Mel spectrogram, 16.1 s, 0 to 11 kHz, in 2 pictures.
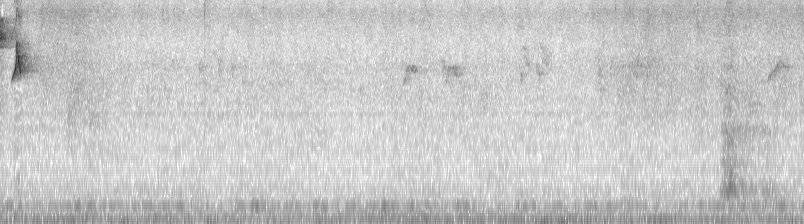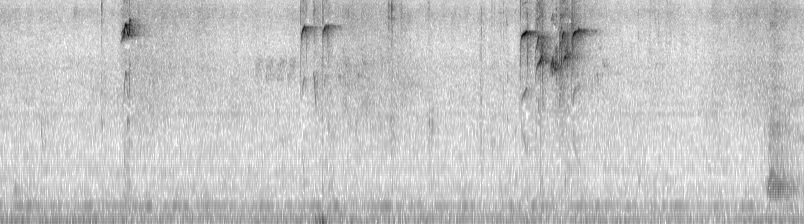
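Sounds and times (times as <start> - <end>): bird calling: 0.0 - 0.4, 13.2 - 14.1.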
